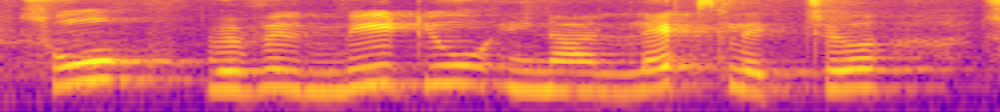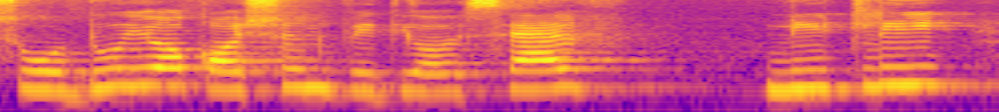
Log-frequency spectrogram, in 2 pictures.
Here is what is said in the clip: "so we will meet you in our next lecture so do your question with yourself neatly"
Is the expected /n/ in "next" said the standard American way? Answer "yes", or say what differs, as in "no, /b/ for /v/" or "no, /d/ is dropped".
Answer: no, /l/ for /n/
